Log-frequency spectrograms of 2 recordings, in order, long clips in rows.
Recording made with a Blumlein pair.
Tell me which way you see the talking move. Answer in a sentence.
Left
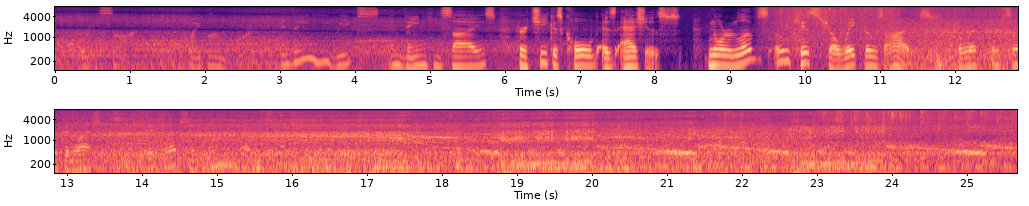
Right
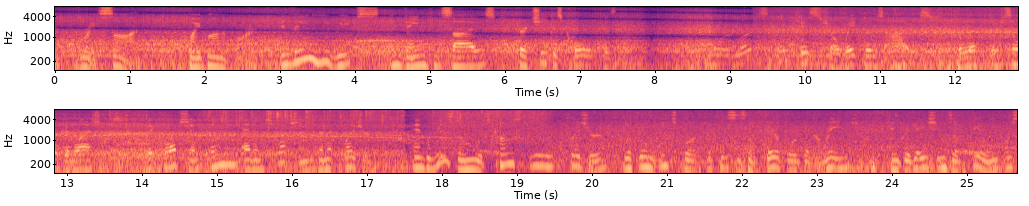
You can hear the talking move from right to left and back again.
